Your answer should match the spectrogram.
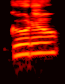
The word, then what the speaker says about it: Guru: Namo Guru Dev namo Guru is an R but in Sanskrit it's pronounced and it's the tongue Hitting off the roof of the mouth and that's I bow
